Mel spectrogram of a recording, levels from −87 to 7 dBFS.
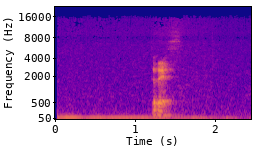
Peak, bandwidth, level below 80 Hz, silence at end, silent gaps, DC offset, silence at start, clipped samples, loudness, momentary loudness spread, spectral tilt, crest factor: -4 dBFS; 16.5 kHz; -38 dBFS; 0 s; none; under 0.1%; 0 s; under 0.1%; -21 LUFS; 24 LU; -4 dB/octave; 26 dB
